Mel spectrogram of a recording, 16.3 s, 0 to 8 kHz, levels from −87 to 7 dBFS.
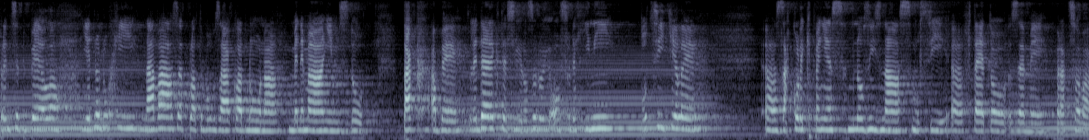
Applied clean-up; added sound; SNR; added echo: none; Bowed string instrument; 13 dB; reverberation time 1.0 s.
